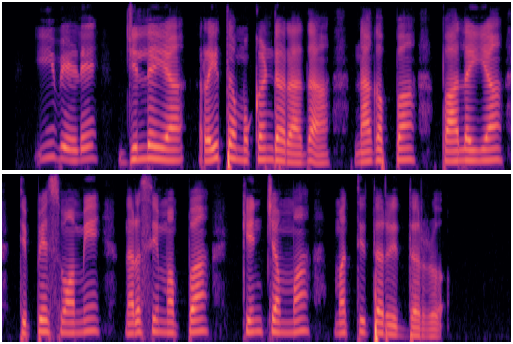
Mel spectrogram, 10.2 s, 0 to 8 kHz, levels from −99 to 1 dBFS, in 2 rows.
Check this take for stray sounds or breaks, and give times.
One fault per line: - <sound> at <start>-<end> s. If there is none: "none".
none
